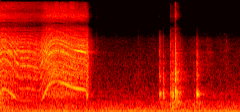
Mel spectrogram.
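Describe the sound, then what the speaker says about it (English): Power tool whirring on lawn mower bolts, a loud rising and falling whine for about a second, then quieter clicks and rattles as the bolt comes free. "you can take them off with the impact"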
